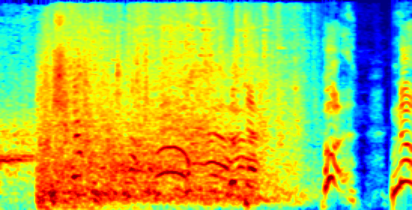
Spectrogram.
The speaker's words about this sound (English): The car just smashes onto the stage.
